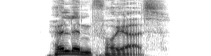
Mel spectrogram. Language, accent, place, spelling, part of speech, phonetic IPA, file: German, Germany, Berlin, Höllenfeuers, noun, [ˈhœlənˌfɔɪ̯ɐs], De-Höllenfeuers.ogg
- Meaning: genitive of Höllenfeuer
